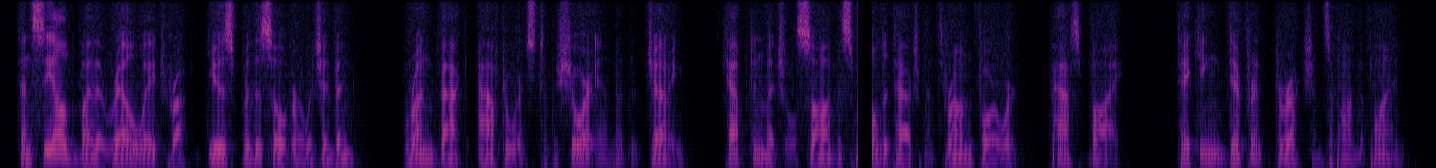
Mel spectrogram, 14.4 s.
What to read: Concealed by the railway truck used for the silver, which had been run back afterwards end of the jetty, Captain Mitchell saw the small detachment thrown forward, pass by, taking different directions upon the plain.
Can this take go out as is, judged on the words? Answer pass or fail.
fail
